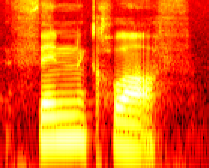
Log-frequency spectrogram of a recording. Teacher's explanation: TH represents the voiceless TH of English in thin cloth.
